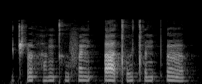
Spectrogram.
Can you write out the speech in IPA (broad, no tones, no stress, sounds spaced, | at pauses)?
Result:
t͡ʃʼ ə̃ h a̤ ŋ kʰ ə̤ f æ̃ ŋ t͡sʼ a tʼ ə̤ tʼ ə n pʼ ə̃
